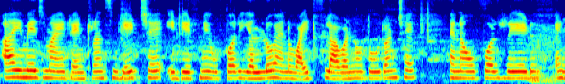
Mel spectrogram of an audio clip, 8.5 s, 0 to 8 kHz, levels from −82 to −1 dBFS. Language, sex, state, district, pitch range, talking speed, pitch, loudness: Gujarati, female, Gujarat, Gandhinagar, 225-240 Hz, 155 wpm, 230 Hz, -17 LUFS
